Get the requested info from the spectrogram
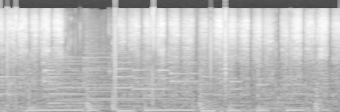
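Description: Hand sanding block rubbed back and forth over hardened Bondo body filler, in quick, even rasping strokes with a brief pause about a second in.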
